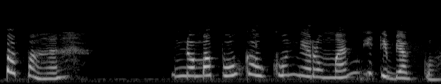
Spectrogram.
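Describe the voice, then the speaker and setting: A woman's voice: very high voice, lively intonation, a little slow, no room sound. An actress playing an anxious young daughter begging her father, in a radio drama. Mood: pleading. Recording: dry muffled studio audio.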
